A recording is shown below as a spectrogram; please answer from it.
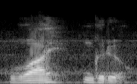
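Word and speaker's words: Waheguru: we're using the Gant why Guru okay that's the way we're going to pronounce it there many ways like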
